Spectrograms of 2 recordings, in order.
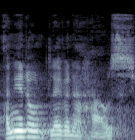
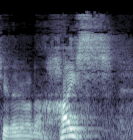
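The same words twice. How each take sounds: First: Said in the usual way. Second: Ulster "house" said "hice" with a rising end; Northern Irish accent. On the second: Shown as a demonstration. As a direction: Belfast "you live in a house", vowel pushed forward. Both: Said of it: "a little bit of Scottish".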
